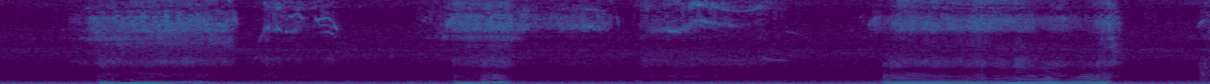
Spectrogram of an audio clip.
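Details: A little kitten in deep sleep after a hard day of playtime, snoring with slow, drawn-out breaths, each a low droning rasp with wavering tones, three snores in about six seconds over a steady background hum.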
